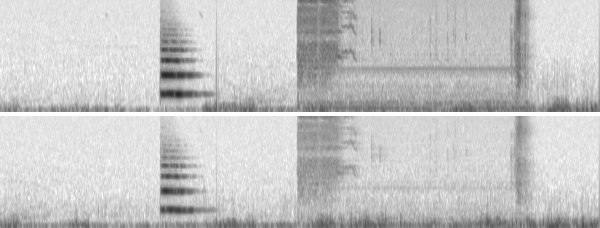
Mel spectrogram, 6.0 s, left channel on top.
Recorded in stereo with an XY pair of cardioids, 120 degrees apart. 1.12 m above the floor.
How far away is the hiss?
About 0.5 m.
